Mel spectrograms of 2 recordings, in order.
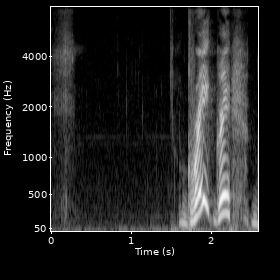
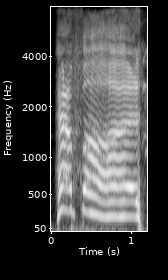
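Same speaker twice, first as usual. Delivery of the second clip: mock grandpa cheer; 7 semitones higher than usual. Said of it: "He's like".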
